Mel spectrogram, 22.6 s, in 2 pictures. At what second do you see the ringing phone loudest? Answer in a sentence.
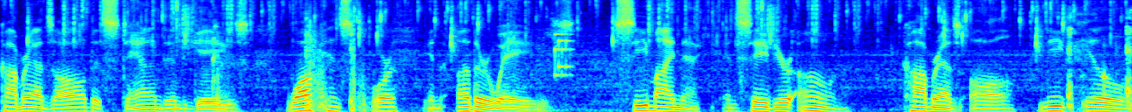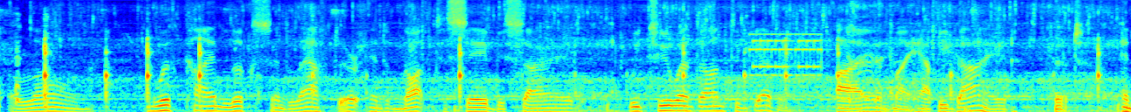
The volume of the ringing phone peaks at 19 seconds.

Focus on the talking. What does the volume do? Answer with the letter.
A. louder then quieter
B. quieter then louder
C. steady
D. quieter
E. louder
C.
